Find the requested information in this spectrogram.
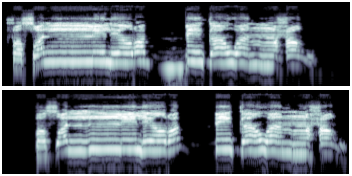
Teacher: تو فَصَلِّ صاد کو موٹا پڑھیں گے، لِرَبِّكَ را کے اوپر بھی زبر ہے تو را کو بھی موٹا کر کے پڑھیں گے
